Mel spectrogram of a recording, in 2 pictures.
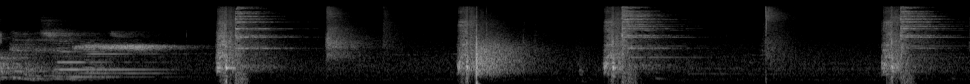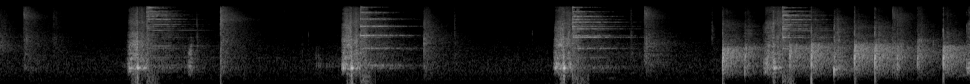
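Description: Shots from an M4-style rifle at a wall of round shooting targets, each with a sharp crack and a ringing ding, about one a second. They come in a quick flurry near the end.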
